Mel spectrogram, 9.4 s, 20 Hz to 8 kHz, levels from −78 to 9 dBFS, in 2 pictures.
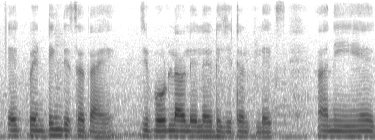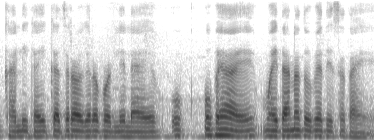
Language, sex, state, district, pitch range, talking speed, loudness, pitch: Marathi, male, Maharashtra, Aurangabad, 105-115 Hz, 155 wpm, -18 LUFS, 110 Hz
